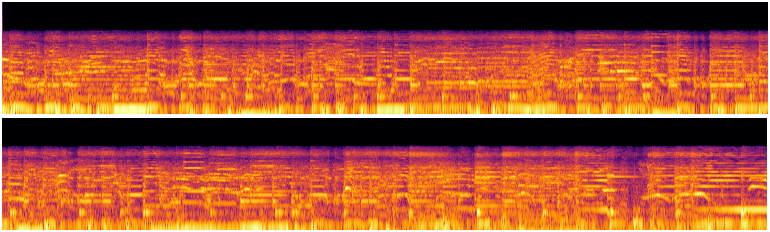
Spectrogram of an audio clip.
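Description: Electric guitar being played without a break: a busy melodic line over sustained low bass notes that change every second or two.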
